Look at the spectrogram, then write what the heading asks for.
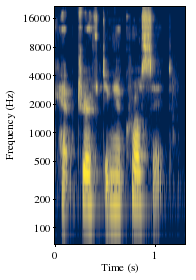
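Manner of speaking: plain reading voice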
